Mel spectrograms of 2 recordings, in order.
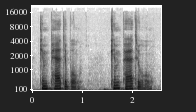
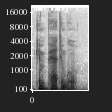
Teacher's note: The stress on the second syllable, compatible.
